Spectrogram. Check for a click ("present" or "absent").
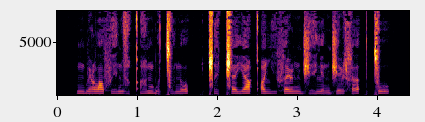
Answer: present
